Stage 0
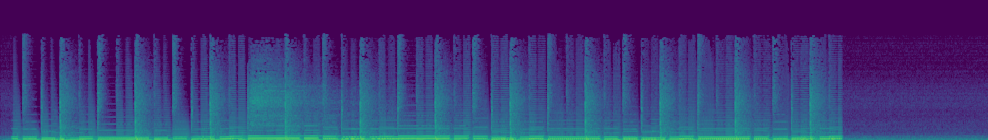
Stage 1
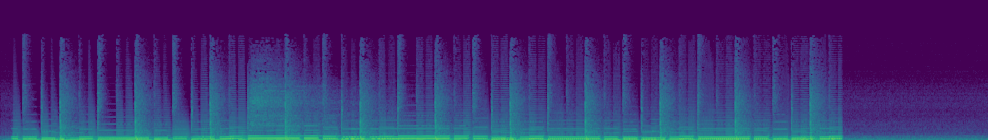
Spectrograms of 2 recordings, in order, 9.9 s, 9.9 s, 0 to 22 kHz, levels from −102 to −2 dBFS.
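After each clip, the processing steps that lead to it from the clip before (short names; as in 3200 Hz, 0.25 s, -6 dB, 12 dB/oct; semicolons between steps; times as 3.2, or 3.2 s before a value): high shelf 5000 Hz -8 dB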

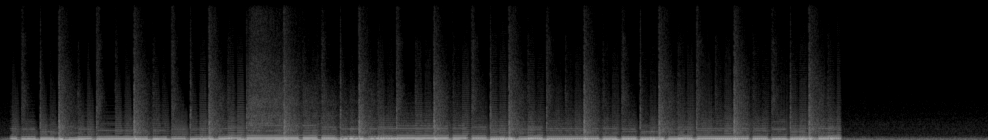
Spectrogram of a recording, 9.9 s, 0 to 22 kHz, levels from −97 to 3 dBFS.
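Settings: bell 690 Hz -12.5 dB 0.87 oct; running maximum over 5 samples; gain -4.5 dB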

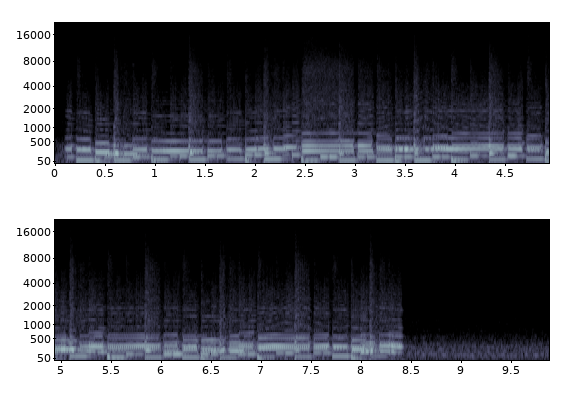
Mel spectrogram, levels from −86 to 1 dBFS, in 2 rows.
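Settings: median filter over 25 samples; flange 0.27 Hz, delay 1.9 ms, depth 9 ms, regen +45%; gain +5.5 dB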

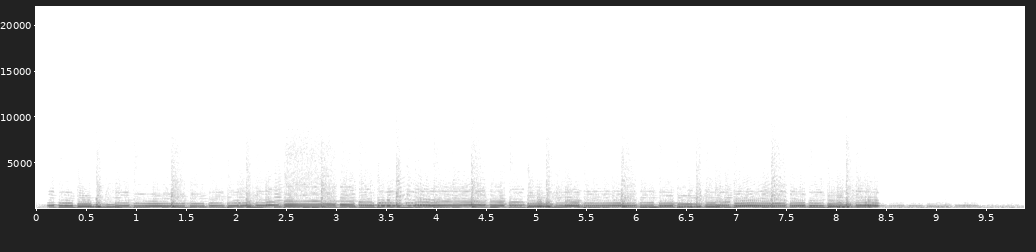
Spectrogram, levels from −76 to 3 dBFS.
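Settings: soft clip -27 dBFS, distortion -23 dB; outdoor echo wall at 170 m, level -20 dB; gain +2 dB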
